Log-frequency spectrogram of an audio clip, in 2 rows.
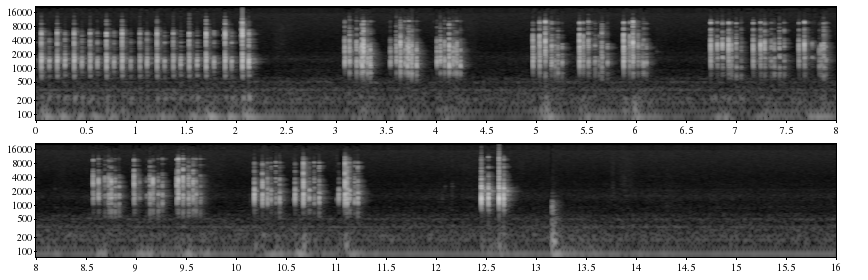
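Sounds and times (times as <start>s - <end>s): mechanical keyboard keys thocking: 0.0s - 2.2s, 3.1s - 4.3s, 5.0s - 6.2s, 6.8s - 8.0s, 8.6s - 11.3s, 12.4s - 12.8s
deep thump: 13.1s - 14.4s.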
